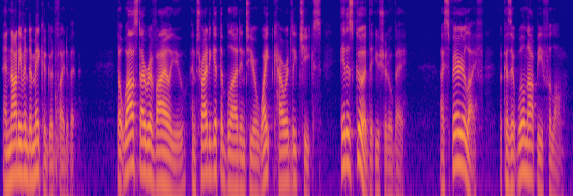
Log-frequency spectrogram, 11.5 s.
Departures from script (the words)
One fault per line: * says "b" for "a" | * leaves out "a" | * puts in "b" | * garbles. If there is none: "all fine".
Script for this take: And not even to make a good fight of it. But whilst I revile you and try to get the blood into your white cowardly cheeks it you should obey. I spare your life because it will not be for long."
* puts in "is good that"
